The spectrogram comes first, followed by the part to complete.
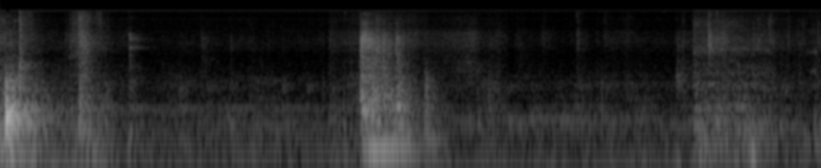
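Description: A front door shutting once, a short thud about three seconds in, with quiet room tone around it.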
